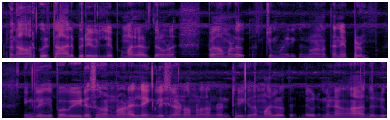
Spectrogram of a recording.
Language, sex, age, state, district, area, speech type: Malayalam, male, 18-30, Kerala, Kottayam, rural, spontaneous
